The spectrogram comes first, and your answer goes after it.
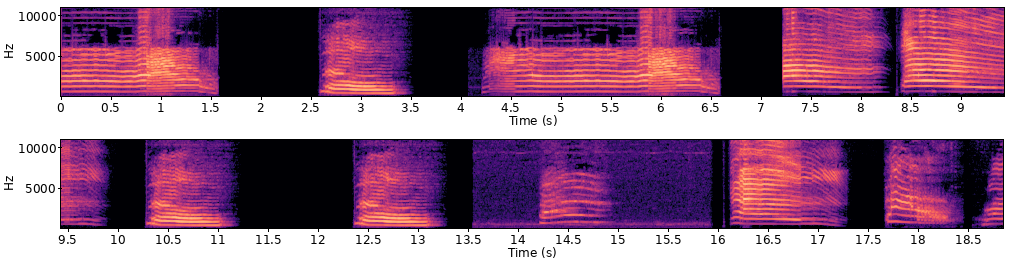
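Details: Insistent cat meows wanting attention right away: a series of loud harmonic calls roughly every two seconds, some long and flat, others bending downward at the end, a few thinner higher mews.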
